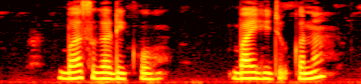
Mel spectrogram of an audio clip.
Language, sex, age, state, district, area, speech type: Santali, female, 18-30, Jharkhand, Seraikela Kharsawan, rural, spontaneous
